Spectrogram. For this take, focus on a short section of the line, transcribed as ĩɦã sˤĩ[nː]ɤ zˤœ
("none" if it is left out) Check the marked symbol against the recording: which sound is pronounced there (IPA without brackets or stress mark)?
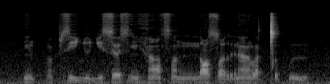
nː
